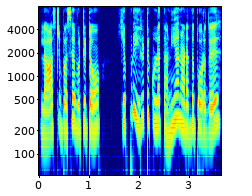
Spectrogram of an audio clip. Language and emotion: Tamil, fearful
